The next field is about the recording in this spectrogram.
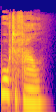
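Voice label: "waterfowl", British English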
